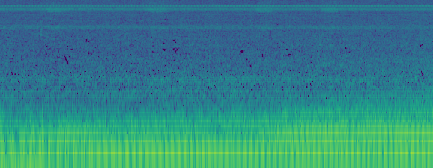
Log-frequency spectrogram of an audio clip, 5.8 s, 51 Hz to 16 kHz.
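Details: BMW 325ti E46 Compact inline-six that runs like a three-cylinder instead of a smooth six: low, lumpy rumble with an uneven pulse at idle, likely misfiring on several cylinders, cause not yet confirmed.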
